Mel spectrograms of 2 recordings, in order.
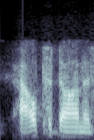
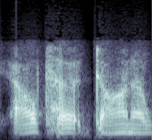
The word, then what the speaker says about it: Altadonna: Altadonna is spelled Altadonna, one word, Altadonna.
